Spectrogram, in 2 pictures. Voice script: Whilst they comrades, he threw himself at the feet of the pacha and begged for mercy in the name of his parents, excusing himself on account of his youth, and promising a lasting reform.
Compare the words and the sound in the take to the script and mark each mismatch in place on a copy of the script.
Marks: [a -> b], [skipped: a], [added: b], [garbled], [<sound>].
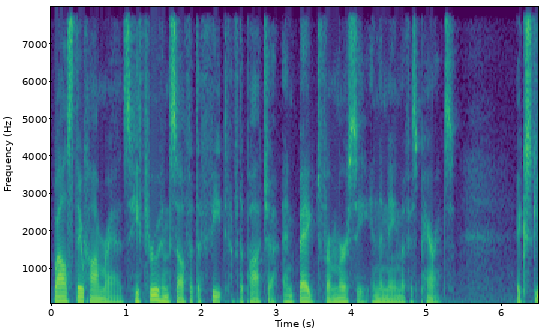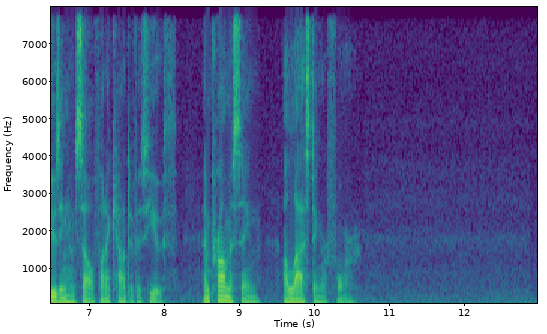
Whilst they comrades, he threw himself at the feet of the pacha and begged for mercy in the name of his parents, excusing himself on account of his youth, and promising a lasting reform.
